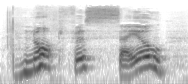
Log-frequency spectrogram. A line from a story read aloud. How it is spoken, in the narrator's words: said Henry's father with a dry laugh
